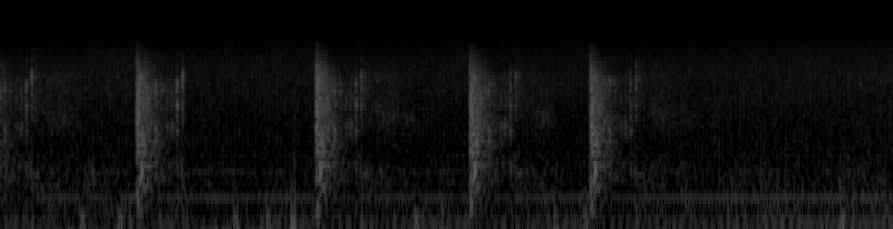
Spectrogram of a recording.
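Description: Gunfire on an FBI firearms range: four sharp, loud shots spaced about a second and a half apart, each with a short echoing tail, against a steady low hum with no talking.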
